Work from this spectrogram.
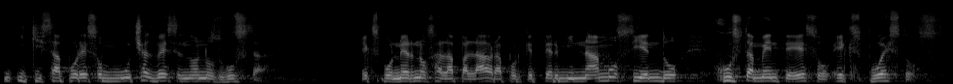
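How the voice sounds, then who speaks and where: A man's voice: a little high, fairly even intonation, a little slow. A man in his thirties with a Mexican accent preaching a sermon as a pastor, earnest, often repeating a word as he starts a phrase. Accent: Mexican Spanish. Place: church hall. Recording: long reverb of a large hall.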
